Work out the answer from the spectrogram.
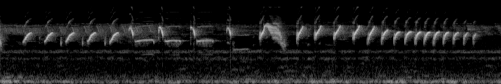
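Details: Canary song for tutoring young birds in ngeriwik: repeated bright chirps, a brief harsh burst, then an accelerating string of short whistled notes forming a quick trill, over a faint steady hum.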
